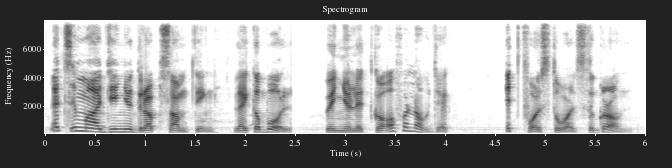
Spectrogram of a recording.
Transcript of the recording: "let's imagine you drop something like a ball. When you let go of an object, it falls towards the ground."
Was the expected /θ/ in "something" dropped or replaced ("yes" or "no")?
yes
